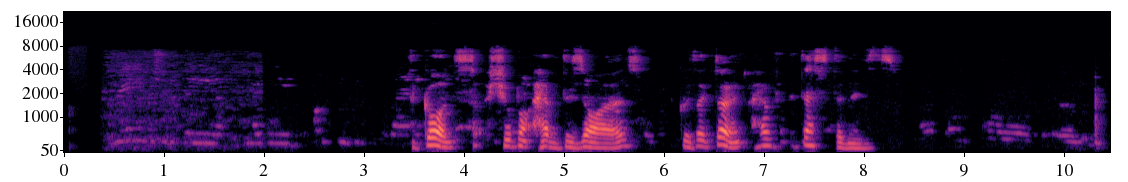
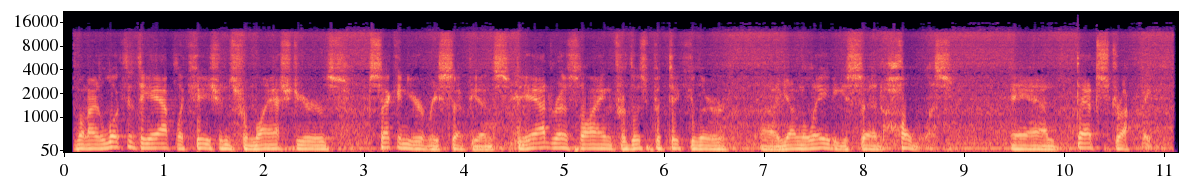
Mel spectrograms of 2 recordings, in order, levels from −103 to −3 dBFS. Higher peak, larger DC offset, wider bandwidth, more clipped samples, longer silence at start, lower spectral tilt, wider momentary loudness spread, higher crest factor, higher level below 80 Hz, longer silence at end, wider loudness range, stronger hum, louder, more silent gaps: second, -18 dBFS vs -6 dBFS; neither; second, 8 kHz vs 13.5 kHz; neither; first, 0.55 s vs 0.1 s; about the same, -4 dB/octave vs -5 dB/octave; first, 26 LU vs 4 LU; first, 22 dB vs 10 dB; second, -84 dBFS vs -36 dBFS; about the same, 0.1 s vs 0.05 s; first, 8 LU vs 1 LU; neither; second, -38 LUFS vs -16 LUFS; neither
